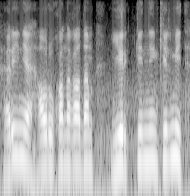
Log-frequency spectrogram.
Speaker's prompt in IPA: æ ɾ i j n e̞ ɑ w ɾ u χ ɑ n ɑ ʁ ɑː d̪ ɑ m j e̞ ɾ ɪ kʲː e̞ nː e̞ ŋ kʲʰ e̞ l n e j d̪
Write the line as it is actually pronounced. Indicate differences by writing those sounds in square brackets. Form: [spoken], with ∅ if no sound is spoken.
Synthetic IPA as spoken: æ ɾ i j n e̞ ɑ w ɾ u χ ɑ n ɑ ʁ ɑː d̪ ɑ m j e̞ ɾ ɪ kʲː e̞ nː e̞ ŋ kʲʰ e̞ l [m] e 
